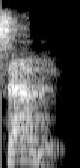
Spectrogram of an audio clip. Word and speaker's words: salmon: But she's saying a silent letter that's not supposed to be said. That's not supposed to be pronounced in the word. – How do you know? – It's salmon, right? – But it's spelled S-A-L-M-O-N.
